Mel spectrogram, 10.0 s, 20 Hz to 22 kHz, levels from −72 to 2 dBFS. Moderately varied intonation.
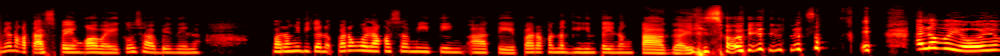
No: wide, 5.9 semitones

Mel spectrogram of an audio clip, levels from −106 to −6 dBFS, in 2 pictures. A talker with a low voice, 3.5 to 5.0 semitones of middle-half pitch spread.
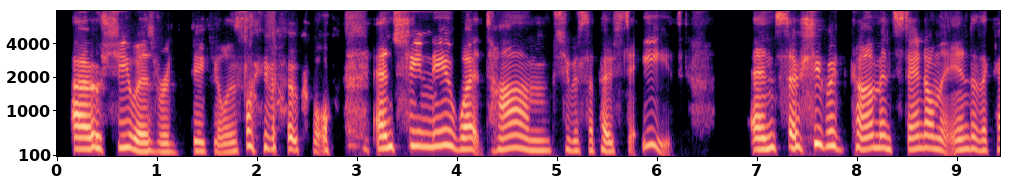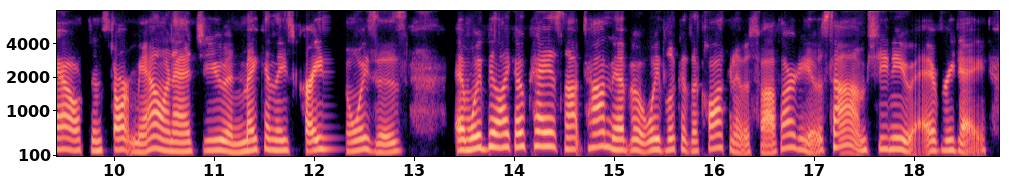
No: high, 220 Hz; average, 3.9 semitones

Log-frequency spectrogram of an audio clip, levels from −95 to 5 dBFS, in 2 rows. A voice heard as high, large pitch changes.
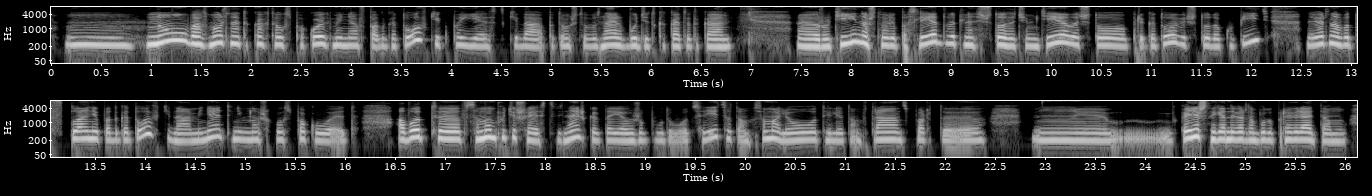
No: high, 210 Hz; average, 3.0 semitones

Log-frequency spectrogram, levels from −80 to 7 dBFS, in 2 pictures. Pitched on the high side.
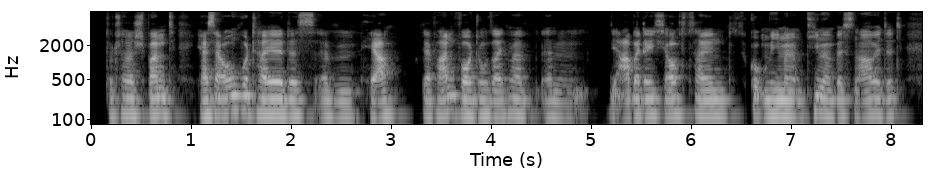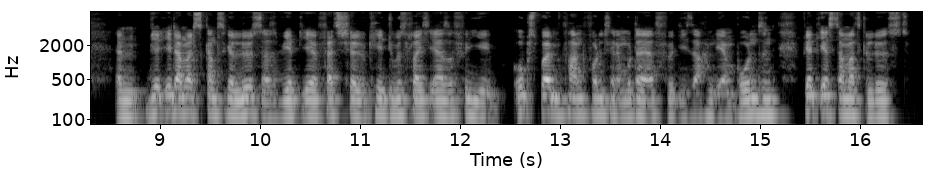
No: low, 110 Hz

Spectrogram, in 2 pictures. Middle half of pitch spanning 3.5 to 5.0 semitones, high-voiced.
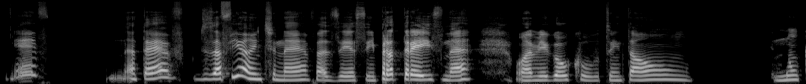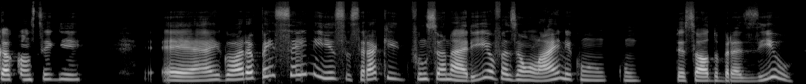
Yes: average, 4.3 semitones; high, 220 Hz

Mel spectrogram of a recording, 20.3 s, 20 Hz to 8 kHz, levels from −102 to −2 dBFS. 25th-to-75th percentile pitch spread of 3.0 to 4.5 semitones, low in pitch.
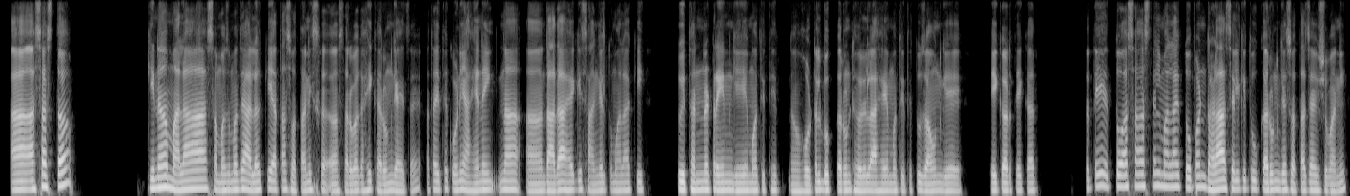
No: narrow, 2.6 semitones; low, 120 Hz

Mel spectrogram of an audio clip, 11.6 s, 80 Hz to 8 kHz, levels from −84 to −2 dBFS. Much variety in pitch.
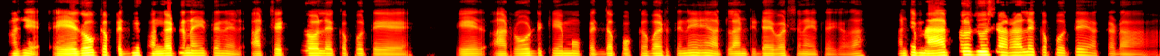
No: narrow, 2.6 semitones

